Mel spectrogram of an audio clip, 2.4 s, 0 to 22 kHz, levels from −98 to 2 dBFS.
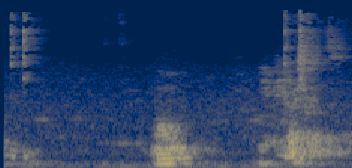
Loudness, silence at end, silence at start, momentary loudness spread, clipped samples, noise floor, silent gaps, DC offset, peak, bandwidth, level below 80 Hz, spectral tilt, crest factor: -35 LUFS; 0 s; 0.05 s; 13 LU; under 0.1%; -62 dBFS; none; under 0.1%; -16 dBFS; 16.5 kHz; -62 dBFS; -5.5 dB/octave; 20 dB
